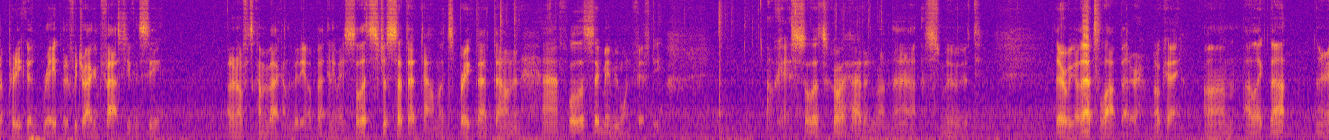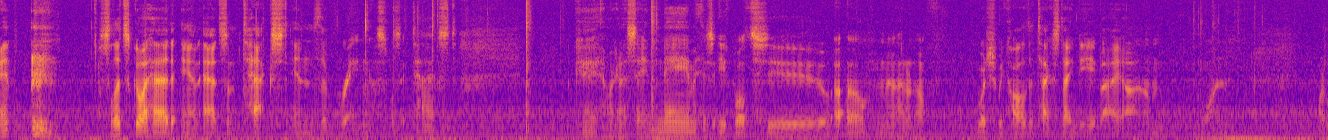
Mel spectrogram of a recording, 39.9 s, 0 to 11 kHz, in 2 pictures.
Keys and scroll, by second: 13.2 ctrl+s, 13.7 ctrl+r, 27.2 ctrl+space.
